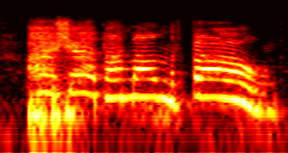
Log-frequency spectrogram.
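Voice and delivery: loud drawn-out yelling. Remembering how mom yelled at the kids, imitating mom yelling. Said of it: "I can remember my mom yelling at us".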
